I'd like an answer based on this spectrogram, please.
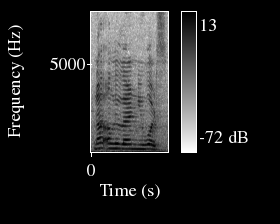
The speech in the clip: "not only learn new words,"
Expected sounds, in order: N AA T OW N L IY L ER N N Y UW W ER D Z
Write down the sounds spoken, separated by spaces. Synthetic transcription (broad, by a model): N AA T OW N L IY L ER N N Y UW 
